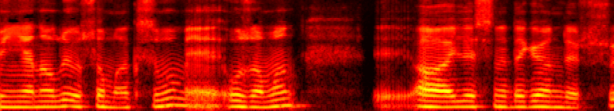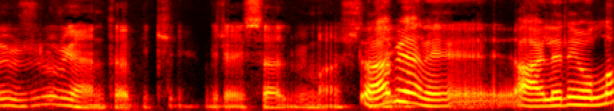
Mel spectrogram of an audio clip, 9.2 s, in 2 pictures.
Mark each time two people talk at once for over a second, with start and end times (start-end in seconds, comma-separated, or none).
none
